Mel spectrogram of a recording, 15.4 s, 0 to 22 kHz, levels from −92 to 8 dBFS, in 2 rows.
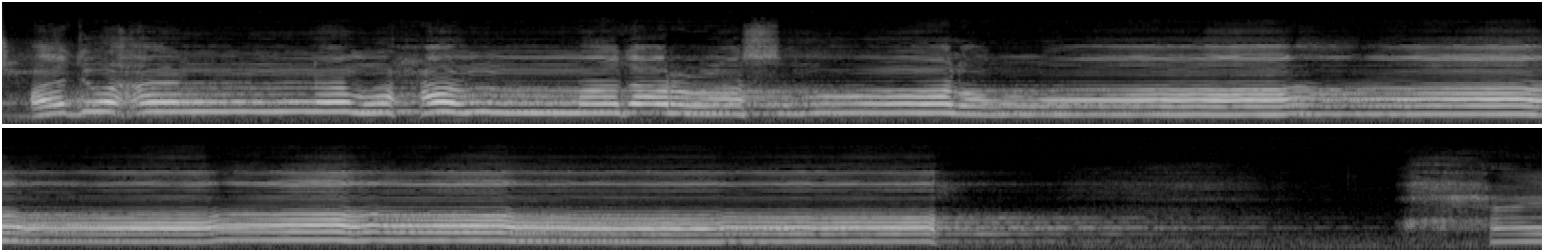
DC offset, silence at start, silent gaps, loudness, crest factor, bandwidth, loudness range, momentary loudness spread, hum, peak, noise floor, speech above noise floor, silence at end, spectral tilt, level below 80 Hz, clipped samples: under 0.1%; 0 s; none; -28 LUFS; 14 dB; 11 kHz; 7 LU; 9 LU; none; -14 dBFS; -66 dBFS; 38 dB; 0 s; -4.5 dB/octave; -78 dBFS; under 0.1%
